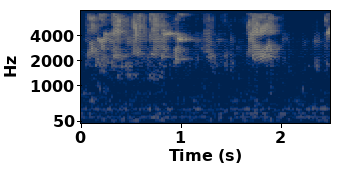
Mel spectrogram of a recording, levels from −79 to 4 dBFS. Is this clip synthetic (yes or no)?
yes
